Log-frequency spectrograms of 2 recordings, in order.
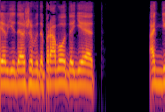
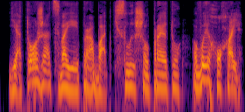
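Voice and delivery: ominous voice; 6 semitones lower, 5 dB quieter than usual. A narrator's reading. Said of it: "зловещим голосом".

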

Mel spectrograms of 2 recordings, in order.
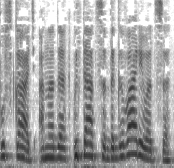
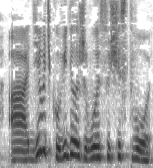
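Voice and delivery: ordinary talk

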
